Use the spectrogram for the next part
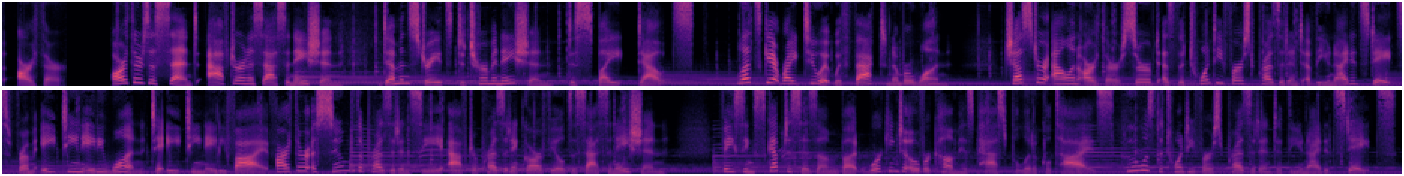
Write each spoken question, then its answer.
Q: Who was the 21st President of the United States?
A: Chester Alan Arthur.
